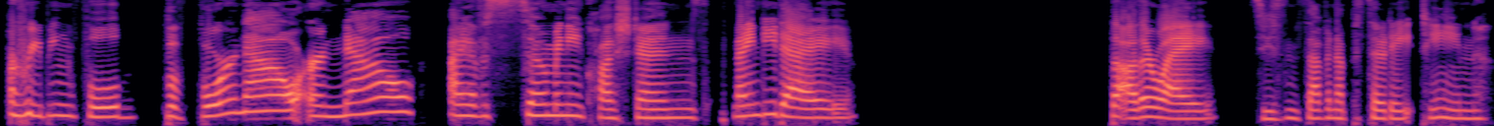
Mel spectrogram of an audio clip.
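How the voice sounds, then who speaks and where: A woman in her thirties hosting a casual podcast from home, chatty and quick to laugh as she picks apart a reality show. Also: fairly high pitch, fairly bright tone, no room sound, clean studio sound. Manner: chatty, laughs often, overanalyzing. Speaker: podcast host, attorney.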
